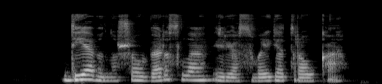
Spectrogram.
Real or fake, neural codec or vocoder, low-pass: real; none; 10.8 kHz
